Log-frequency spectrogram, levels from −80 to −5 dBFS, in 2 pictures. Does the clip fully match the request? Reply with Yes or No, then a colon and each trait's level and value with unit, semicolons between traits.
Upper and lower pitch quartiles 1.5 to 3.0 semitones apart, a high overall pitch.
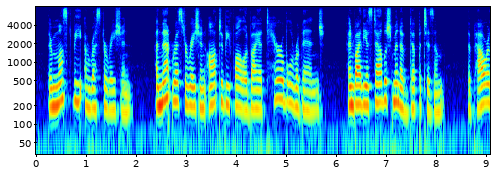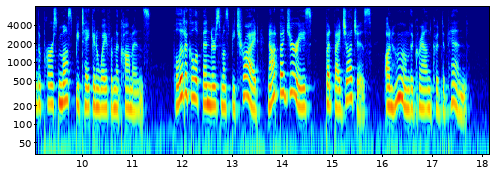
No: average, 3.9 semitones; high, 200 Hz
